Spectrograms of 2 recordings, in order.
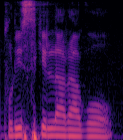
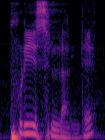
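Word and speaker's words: Priscilla: 그 오월본 선교사님의 손녀, 우리는 브리스길라라고 발음을 하는데 프리실라인데 영어 원래 발음은.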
